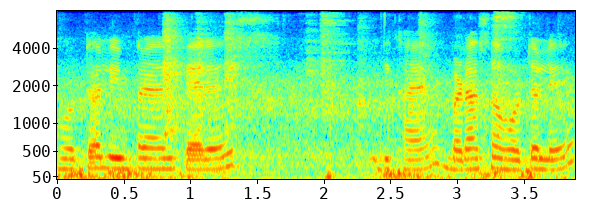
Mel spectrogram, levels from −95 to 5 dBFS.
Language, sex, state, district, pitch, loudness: Hindi, female, Maharashtra, Mumbai Suburban, 100 Hz, -16 LUFS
